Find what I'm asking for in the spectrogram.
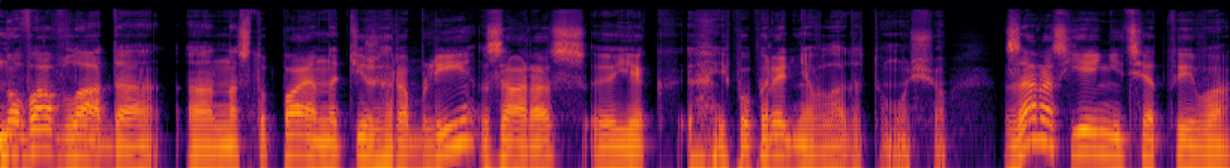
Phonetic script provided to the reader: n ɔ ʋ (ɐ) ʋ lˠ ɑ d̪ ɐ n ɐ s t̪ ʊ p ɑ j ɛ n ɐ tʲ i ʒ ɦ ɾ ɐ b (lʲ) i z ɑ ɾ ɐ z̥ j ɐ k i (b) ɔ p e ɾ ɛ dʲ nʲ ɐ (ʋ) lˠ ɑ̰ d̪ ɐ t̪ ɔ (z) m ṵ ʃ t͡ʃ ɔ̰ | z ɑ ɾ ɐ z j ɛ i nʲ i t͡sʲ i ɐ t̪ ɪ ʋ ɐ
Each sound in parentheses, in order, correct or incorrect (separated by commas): incorrect, correct, incorrect, correct, incorrect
